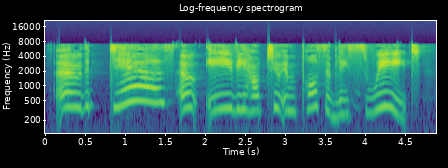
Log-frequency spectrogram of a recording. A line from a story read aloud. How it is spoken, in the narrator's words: screamed Helen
